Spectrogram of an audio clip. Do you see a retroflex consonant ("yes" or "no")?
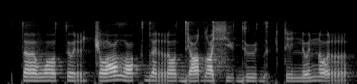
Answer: no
